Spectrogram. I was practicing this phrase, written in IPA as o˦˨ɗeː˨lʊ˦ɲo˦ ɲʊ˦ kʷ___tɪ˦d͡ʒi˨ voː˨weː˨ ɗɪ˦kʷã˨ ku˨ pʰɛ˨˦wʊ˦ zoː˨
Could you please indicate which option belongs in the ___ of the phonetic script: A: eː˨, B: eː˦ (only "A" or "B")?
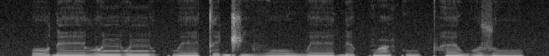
A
